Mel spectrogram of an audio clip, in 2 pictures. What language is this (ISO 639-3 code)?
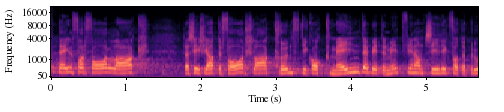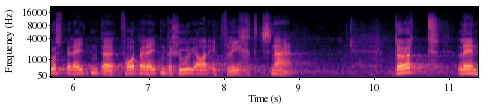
gsw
